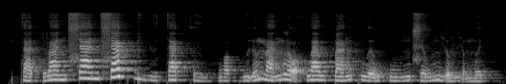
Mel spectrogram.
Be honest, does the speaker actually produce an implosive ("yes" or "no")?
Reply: yes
